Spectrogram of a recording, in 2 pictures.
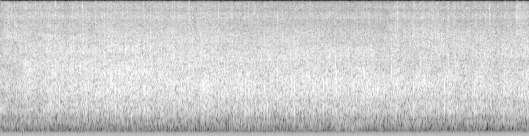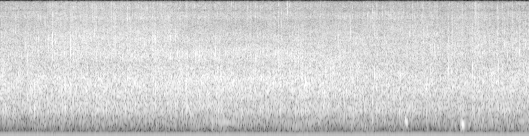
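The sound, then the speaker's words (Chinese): Sustained applause from a large audience, a dense, steady wash of clapping that stays loud and even for the full length with no voices over it. “好，根据你们的掌声，还得讲几个笑话。”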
